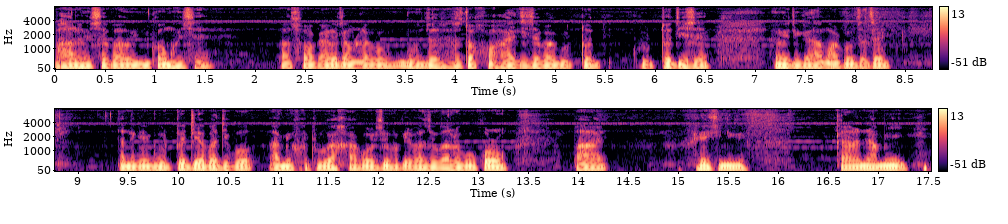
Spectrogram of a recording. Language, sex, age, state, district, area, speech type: Assamese, male, 60+, Assam, Majuli, urban, spontaneous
